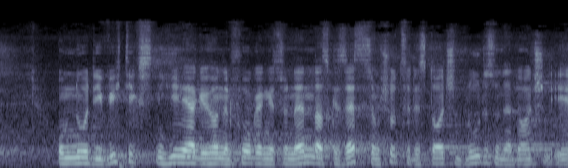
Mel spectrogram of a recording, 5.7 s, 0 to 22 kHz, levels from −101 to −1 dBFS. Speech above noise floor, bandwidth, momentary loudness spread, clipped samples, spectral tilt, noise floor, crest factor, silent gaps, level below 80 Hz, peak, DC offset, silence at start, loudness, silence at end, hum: 21 dB; 13 kHz; 9 LU; under 0.1%; -4.5 dB/octave; -57 dBFS; 18 dB; none; -72 dBFS; -18 dBFS; under 0.1%; 0 s; -36 LUFS; 0 s; none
